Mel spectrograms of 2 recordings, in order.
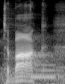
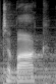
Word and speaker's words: Tabac: native German speaker that they do pronounce the second a with a a sound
